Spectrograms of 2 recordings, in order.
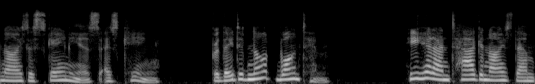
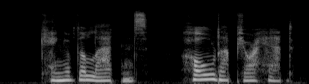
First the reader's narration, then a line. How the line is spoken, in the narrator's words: I had to say to him softly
